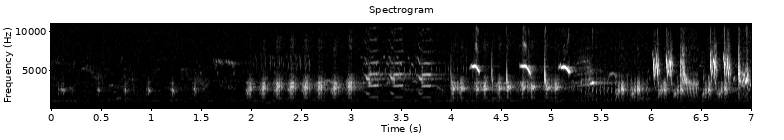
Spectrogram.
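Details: Reed warbler singing steadily: a string of evenly spaced chattering notes speeding into harsh buzzy phrases, then high piercing whistles and scratchy trills mixed together, loud and busy throughout.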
